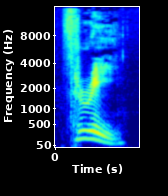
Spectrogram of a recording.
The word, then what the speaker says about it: three: O correto é three, O som do TH é um som estranho ao sistema fonético da língua portuguesa, então a gente precisa treinar a língua para falar corretamente, pronunciar corretamente esse som. Então a gente fala three. Repeat after me. Three. O segredo está em você encostar a língua entre os dentes.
